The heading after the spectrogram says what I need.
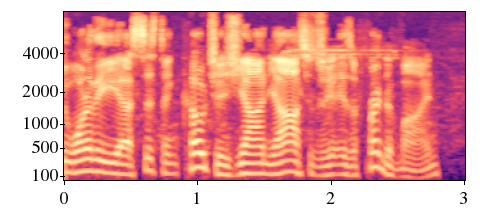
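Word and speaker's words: Jan Jas: His name is Jan Yass. His name it's spelled Jan space Jas.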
